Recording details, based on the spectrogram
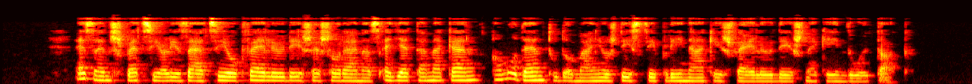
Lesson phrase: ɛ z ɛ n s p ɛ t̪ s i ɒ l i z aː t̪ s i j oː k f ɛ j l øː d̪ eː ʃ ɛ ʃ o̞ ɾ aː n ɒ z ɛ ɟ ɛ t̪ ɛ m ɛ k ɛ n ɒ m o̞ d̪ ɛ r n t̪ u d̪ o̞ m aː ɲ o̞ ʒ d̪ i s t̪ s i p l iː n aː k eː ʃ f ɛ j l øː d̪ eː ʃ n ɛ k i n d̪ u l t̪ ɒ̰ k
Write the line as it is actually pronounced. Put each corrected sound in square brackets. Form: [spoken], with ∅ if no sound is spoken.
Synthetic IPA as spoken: ɛ z ɛ n [ʃ] p ɛ t̪ s i ɒ l i z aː t̪ s i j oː k f ɛ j l øː d̪ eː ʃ ɛ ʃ o̞ ɾ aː n ɒ z ɛ ɟ ɛ t̪ ɛ m ɛ k ɛ n ɒ m o̞ d̪ ɛ r n t̪ u d̪ o̞ m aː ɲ o̞ ʒ d̪ i s t̪ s i p l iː n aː k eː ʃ f ɛ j l øː d̪ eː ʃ n ɛ k i n d̪ u l t̪ ɒ̰ k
